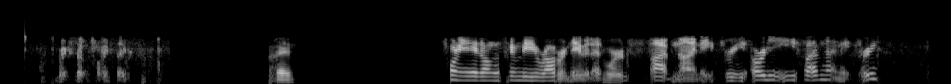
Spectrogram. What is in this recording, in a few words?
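Dispatch, p25; WSO DISP 1; wake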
